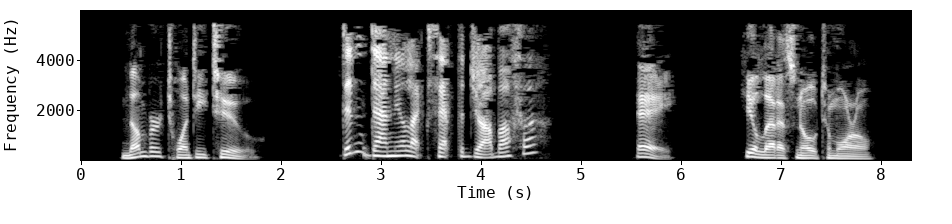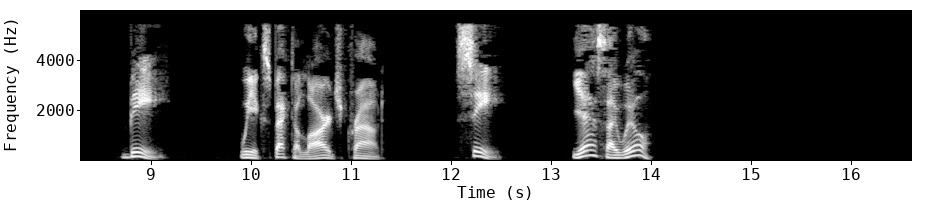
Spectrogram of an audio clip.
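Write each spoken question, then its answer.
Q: Didn't Daniel accept the job offer?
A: A: He'll let us know tomorrow.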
